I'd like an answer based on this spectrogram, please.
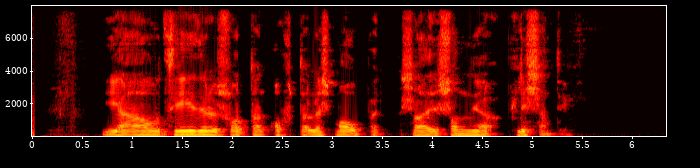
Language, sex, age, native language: Icelandic, male, 60-69, Icelandic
